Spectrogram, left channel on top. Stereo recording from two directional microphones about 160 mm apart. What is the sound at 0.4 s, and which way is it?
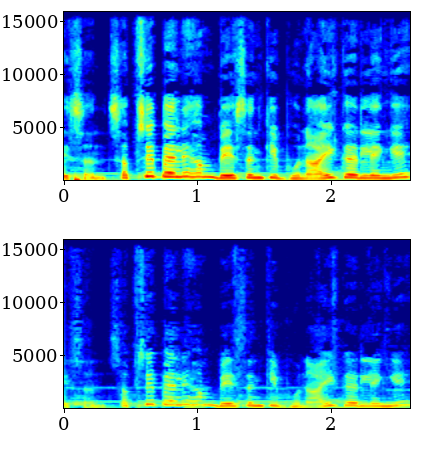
Speech, 45° left (ahead or behind).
